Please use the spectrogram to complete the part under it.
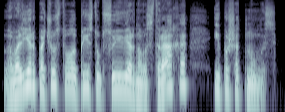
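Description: A man's voice: on the high side, very animated, moderate pace, slightly rough, dry recording, studio quality. A man narrating a historical novel as an audiobook, reading expressively. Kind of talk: scripted literary narration.

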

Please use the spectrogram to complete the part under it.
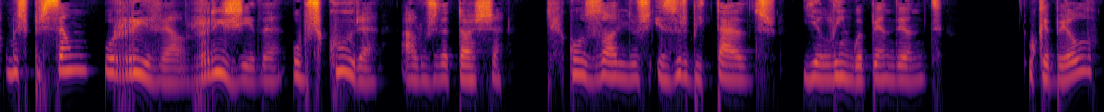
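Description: Female audiobook narrator, European Portuguese accent, low-set warm voice, expressive first-person reading. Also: breathy edge.

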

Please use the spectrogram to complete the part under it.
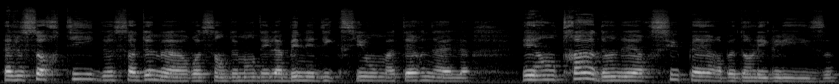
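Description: Slow, mellow woman reading a fairy tale. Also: on the low side. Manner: slow, measured storytelling. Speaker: audiobook reader. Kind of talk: scripted fairy-tale narration.

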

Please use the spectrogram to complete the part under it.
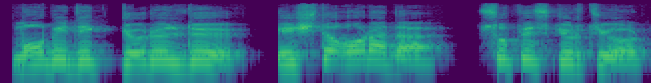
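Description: Guy doing an excited sailor lookout yelling from the mast, pitched way up. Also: brisk. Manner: shouting excitedly. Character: eager shouting ship lookout, male sailor. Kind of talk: audiobook character reading.

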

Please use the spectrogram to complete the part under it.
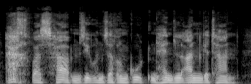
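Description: A man's voice: medium pitch, big pitch swings, brisk, slightly rough, no echo, clean studio sound, voice pushed up. A man voicing a distraught, devoted assistant in agitated, lamenting outbursts. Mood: despairing rage.

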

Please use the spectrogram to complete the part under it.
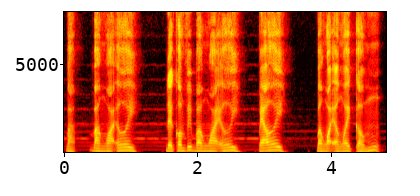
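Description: A frightened little boy whimpers and points, calling for his grandmother in a high, tearful voice, as a male storyteller puts him on. Faint music plays underneath. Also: fairly quick, lightly acted.

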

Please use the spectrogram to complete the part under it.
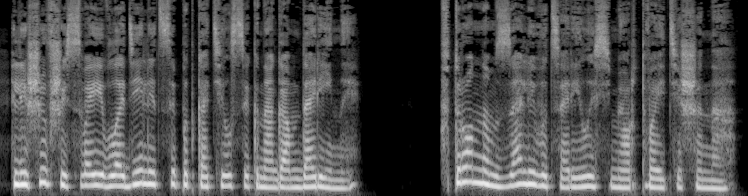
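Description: A woman narrating a fantasy story as an audiobook reader, reading expressively and shifting her voice for the characters' shouts. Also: on the low side, dry recording, clean studio sound.

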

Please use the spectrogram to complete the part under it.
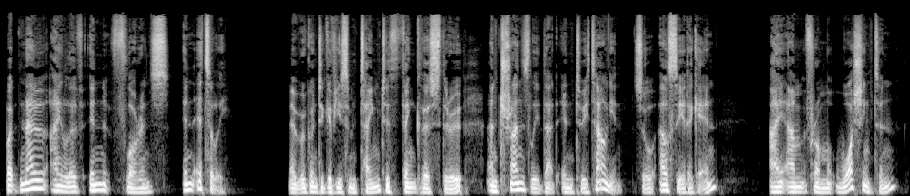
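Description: A low-pitched man teaching a podcast language lesson, his voice lively and full of rises and falls. He has a slightly husky tone, recorded close and dry with no room sound. He talks in a clear, deliberate way and slows right down for example phrases. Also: no room sound.

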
